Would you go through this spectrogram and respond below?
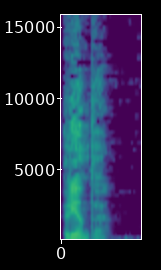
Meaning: rent, rente
- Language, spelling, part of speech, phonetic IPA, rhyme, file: Russian, рента, noun, [ˈrʲentə], -entə, Ru-рента.ogg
